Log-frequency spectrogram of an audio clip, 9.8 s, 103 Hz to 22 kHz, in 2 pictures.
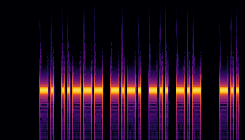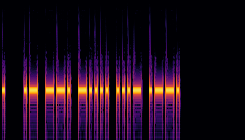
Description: Morse code, heard as a keyed tone, about 22 wpm, 700 Hz. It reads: N2CDK DE AG6VP
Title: USA Callsign DE Callsign - 5 Characters - 22wpm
